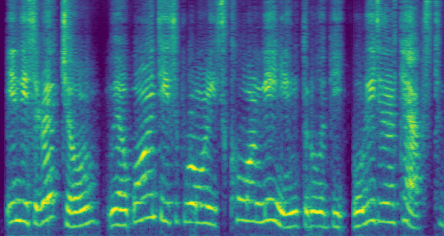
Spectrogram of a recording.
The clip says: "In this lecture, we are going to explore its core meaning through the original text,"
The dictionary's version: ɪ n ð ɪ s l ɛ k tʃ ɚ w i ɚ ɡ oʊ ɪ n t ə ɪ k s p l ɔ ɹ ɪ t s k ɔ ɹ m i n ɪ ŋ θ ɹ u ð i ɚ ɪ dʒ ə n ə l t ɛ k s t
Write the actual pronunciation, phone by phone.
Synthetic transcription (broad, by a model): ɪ n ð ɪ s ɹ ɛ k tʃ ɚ w i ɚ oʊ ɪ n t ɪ s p ɔ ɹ ɪ t s k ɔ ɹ m i n ɪ ŋ θ ɹ u ð i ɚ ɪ dʒ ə n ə l t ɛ k s t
